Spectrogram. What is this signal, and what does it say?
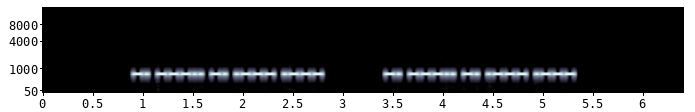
Morse code, heard as a keyed tone, about 37 wpm, 700 Hz. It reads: N8NJJ N8NJJ
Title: USA Call Signs - 5 Characters - Repeated 2x - 40wpm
